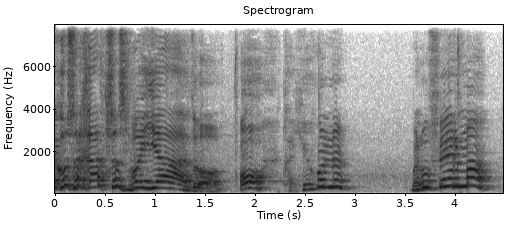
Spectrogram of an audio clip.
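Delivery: ordinary delivery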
